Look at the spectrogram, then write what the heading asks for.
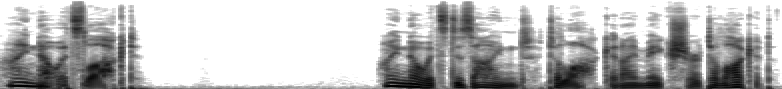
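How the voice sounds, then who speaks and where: A man playing an anxious, obsessive apartment dweller in a horror audio drama monologue, with a gravelly, often breathy voice and intense, deliberate delivery. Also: big pitch swings, dry recording, clean studio sound, exaggerated voice. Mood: tense, brooding. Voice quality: low, gravelly, often breathy, dropping to whispers. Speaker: horror fiction narrator.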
